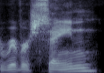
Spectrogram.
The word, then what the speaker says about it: Seine: I don't know how to pronounce it, which is part of why I dumped the story. I think it's the River Seine.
